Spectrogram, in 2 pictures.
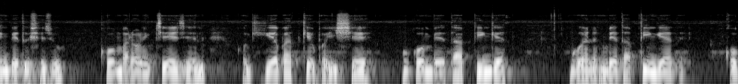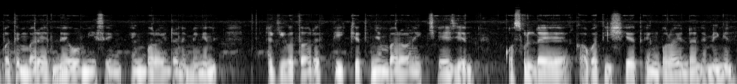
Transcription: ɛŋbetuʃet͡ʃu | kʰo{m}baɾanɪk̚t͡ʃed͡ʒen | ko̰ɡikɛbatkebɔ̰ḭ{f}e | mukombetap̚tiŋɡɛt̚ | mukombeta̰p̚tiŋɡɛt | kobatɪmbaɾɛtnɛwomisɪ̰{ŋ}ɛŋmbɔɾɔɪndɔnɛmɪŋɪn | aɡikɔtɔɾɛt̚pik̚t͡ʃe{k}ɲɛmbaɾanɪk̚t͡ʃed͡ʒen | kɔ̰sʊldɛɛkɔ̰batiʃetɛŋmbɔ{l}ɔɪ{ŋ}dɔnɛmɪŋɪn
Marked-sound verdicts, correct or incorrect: correct, incorrect, correct, incorrect, incorrect, incorrect

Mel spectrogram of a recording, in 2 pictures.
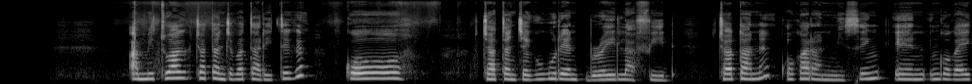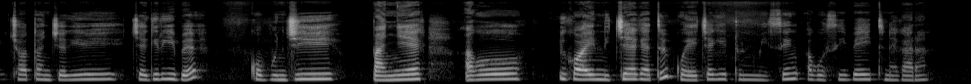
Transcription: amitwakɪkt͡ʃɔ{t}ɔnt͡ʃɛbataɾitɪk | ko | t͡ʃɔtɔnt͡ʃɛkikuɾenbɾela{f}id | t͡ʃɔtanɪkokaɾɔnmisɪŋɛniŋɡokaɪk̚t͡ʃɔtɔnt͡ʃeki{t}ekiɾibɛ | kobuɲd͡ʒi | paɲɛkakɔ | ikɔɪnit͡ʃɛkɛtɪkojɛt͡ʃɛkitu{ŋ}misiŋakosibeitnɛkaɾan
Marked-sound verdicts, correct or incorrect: correct, correct, incorrect, incorrect

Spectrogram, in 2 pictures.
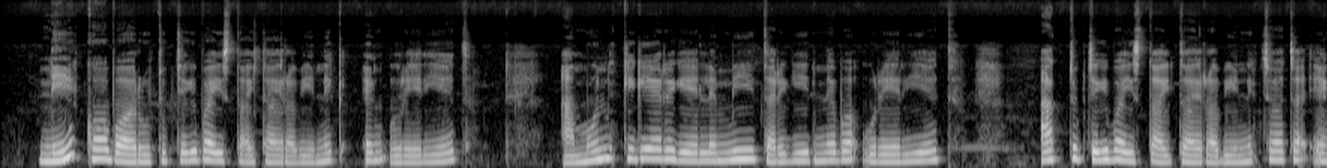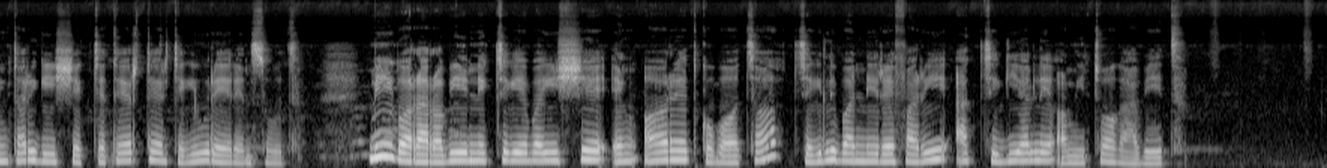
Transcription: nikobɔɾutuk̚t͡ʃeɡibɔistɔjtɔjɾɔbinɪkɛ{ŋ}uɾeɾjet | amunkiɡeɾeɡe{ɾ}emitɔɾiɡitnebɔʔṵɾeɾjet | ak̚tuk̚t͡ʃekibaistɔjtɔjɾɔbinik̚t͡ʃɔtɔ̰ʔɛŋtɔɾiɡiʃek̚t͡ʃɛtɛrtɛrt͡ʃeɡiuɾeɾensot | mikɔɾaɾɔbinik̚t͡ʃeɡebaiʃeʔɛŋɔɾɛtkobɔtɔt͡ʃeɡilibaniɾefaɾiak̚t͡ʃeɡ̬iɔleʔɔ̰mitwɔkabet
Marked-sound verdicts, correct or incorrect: correct, incorrect

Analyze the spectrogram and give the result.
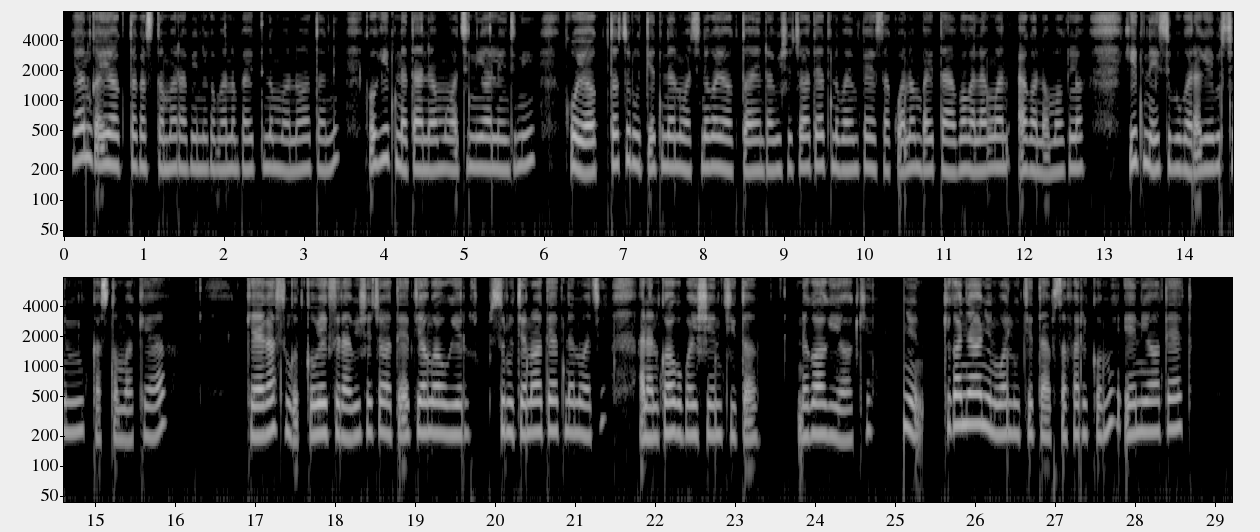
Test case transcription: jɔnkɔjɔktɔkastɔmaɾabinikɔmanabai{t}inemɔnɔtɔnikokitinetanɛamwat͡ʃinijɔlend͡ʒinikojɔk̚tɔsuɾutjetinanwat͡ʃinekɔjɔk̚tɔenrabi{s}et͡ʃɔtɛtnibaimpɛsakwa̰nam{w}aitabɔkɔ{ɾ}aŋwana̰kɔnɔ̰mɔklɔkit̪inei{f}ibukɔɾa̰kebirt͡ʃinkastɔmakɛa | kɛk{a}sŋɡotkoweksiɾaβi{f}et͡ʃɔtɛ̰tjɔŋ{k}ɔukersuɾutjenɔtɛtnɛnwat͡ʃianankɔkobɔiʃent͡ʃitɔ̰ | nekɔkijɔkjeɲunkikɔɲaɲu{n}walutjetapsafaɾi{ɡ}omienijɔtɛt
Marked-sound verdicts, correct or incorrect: correct, incorrect, incorrect, incorrect, incorrect, correct, incorrect, incorrect, correct, incorrect

